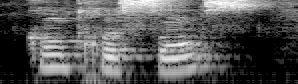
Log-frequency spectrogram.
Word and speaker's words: contresens: Si vous voyez dans ce mot-là, quand je l'ai prononcé, le S, il ne s'est pas prononcé Z, il ne s'est pas prononcé le son Z, il s'est prononcé en son S, contresens.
